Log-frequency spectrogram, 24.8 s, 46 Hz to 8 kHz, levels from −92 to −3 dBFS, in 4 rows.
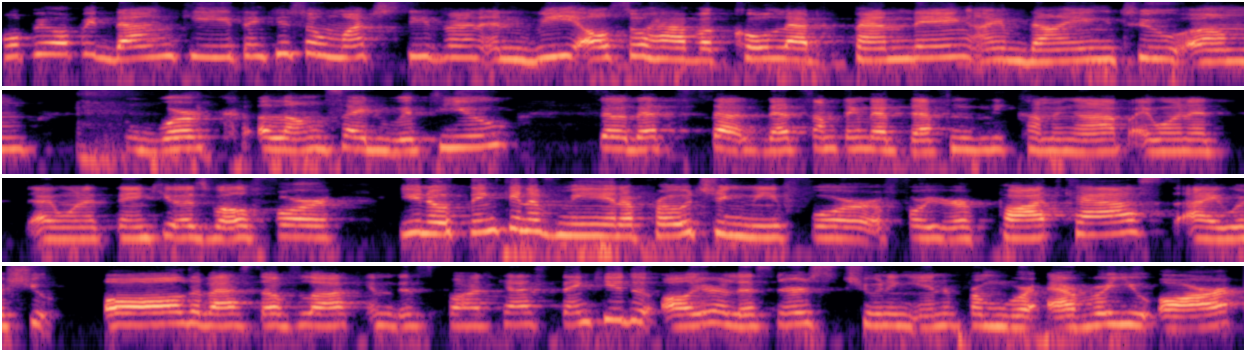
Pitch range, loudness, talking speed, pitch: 210-255 Hz, -24 LUFS, 185 wpm, 225 Hz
